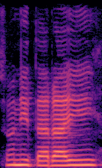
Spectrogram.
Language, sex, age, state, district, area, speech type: Nepali, female, 60+, West Bengal, Kalimpong, rural, spontaneous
